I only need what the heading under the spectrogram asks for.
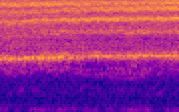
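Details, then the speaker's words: Cheap used Tyco HO scale model train engine at full power: a steady piercing high squeal over a faint low motor rumble, running slowly and seeming slower at full power; a dry or binding motor. "That squealing. Oh my God. Why are you squealing like that? Oh, it sounds like a demonic McDonald's train."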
